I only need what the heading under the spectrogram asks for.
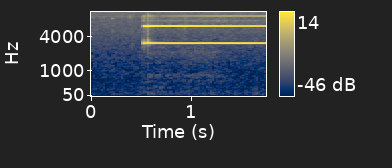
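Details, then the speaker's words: DM40C 3-in-1 multimeter continuity test on a 10 ohm resistor: quiet, then a sudden steady high-pitched beep holding without break; normal continuity beep. "First, the continuity test. It's very quick."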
